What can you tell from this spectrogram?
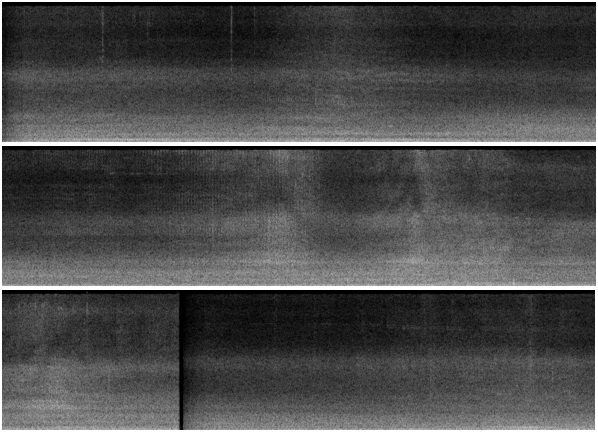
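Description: Steady road traffic noise from cars passing on a busy multi-lane road, cutting out for an instant about two-thirds of the way through.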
